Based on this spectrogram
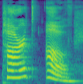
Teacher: o T de part ficou rarara para já juntar na vogal, part of, preposição OF sempre vai ter som de OV, certo?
